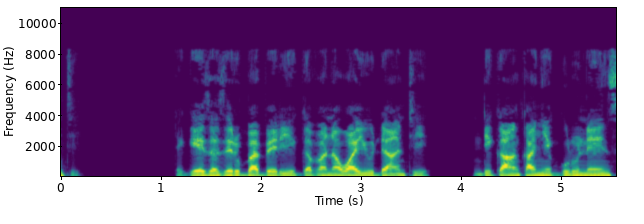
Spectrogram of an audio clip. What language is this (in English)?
Ganda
